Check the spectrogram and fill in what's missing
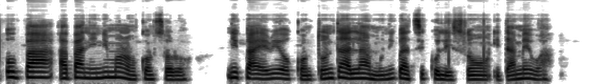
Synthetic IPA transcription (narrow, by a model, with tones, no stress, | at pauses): o˦ba˦a˧ba˦nĩ˧nĩ˦mɔ̃˦˨ɾ̃ã˨kã˧˨sɔ˨ɾɔ˨ | nĩ˦k͡pa˧ɛ˧˨ɾi˧˦ɔ˧kɔ̃˨tõ˨˦n̩˦da˦˧la˦˨mũ˨˦nĩ˦ɡ͡ba˦˨ti˨˦ko˧le˨sɔ̃˧ḭ˨d̥a˨˦mɛ̃˦˨wa˨˦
